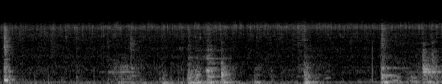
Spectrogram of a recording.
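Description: Boneless chicken pieces and green chillies sizzling steadily in yoghurt masala in a non-stick wok, with a few sharp knocks and clatters of cookware.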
